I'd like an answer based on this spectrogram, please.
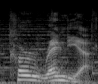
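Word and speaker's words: Kerendia: medication first in class it rhymes with for India it's called karendia exactly and the actual medication generic name is you know what's great about the exam you can use training so remember corendia this is for those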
